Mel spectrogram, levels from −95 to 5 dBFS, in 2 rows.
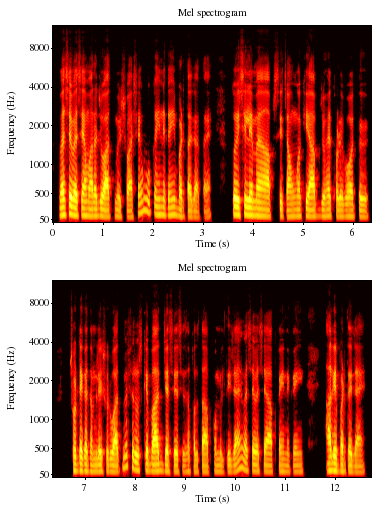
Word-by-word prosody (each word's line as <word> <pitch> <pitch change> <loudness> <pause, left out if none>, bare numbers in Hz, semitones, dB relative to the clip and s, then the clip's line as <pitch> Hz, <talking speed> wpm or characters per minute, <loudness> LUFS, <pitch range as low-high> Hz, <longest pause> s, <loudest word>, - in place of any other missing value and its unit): वैसे-वैसे 130 -1 +6
हमारा 115 -1 +2
जो 120 +1 +1
आत्मविश्वास 105 -2 0
है 160 - -2
वो 190 0 -3
कहीं 135 -1 -1
न 135 - -3
कहीं 130 +2 -3
बढ़ता 110 -2 0
जाता 100 -2 -7
है। - - -12 0.5
तो 140 - +10
इसीलिए 130 0 +5
मैं 120 -1 +2
आपसे 110 0 -1
चाहूँगा 110 +2 -2
कि - - -1
आप 110 0 -4
जो 110 - -2
है 115 - 0
थोड़े 105 0 -3
बहुत 105 0 -2 0.7
छोटे 120 -1 +3
कदम 110 -2 -1
लें 110 - +2
शुरुआत 110 -2 0
में, 185 - -3
फिर 180 -6 -3
उसके 125 -2 -1
बाद 115 0 +4
जैसे-जैसे 105 -2 -1
सफलता 105 0 -4
आपको 105 +1 -8
मिलती 105 0 -7
जाए, 110 +9 -2
वैसे-वैसे 110 -5 -3
आप 105 -1 -1
कहीं 105 0 -6
न 100 - -10
कहीं 105 +1 -9 0.5
आगे 120 0 +5
बढ़ते 110 -1 0
जाएँ। 100 0 -6
110 Hz, 205 wpm, -23 LUFS, 105-120 Hz, 0.7 s, तो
